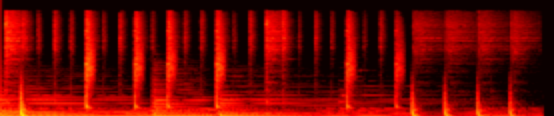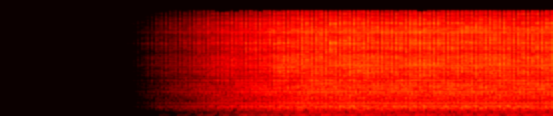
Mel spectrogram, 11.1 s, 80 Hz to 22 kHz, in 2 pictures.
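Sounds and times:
film camera mechanical rattle: 7.6 - 11.0.

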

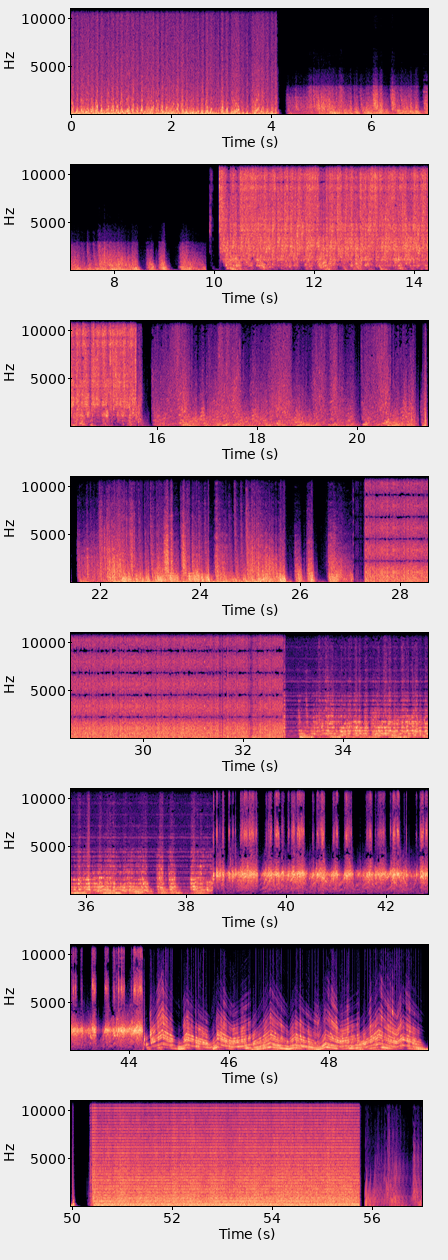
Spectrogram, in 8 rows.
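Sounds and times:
distorted harsh logo audio: 10.0 - 20.9, 50.4 - 57.0
organ-like sustained tone: 50.4 - 55.8.

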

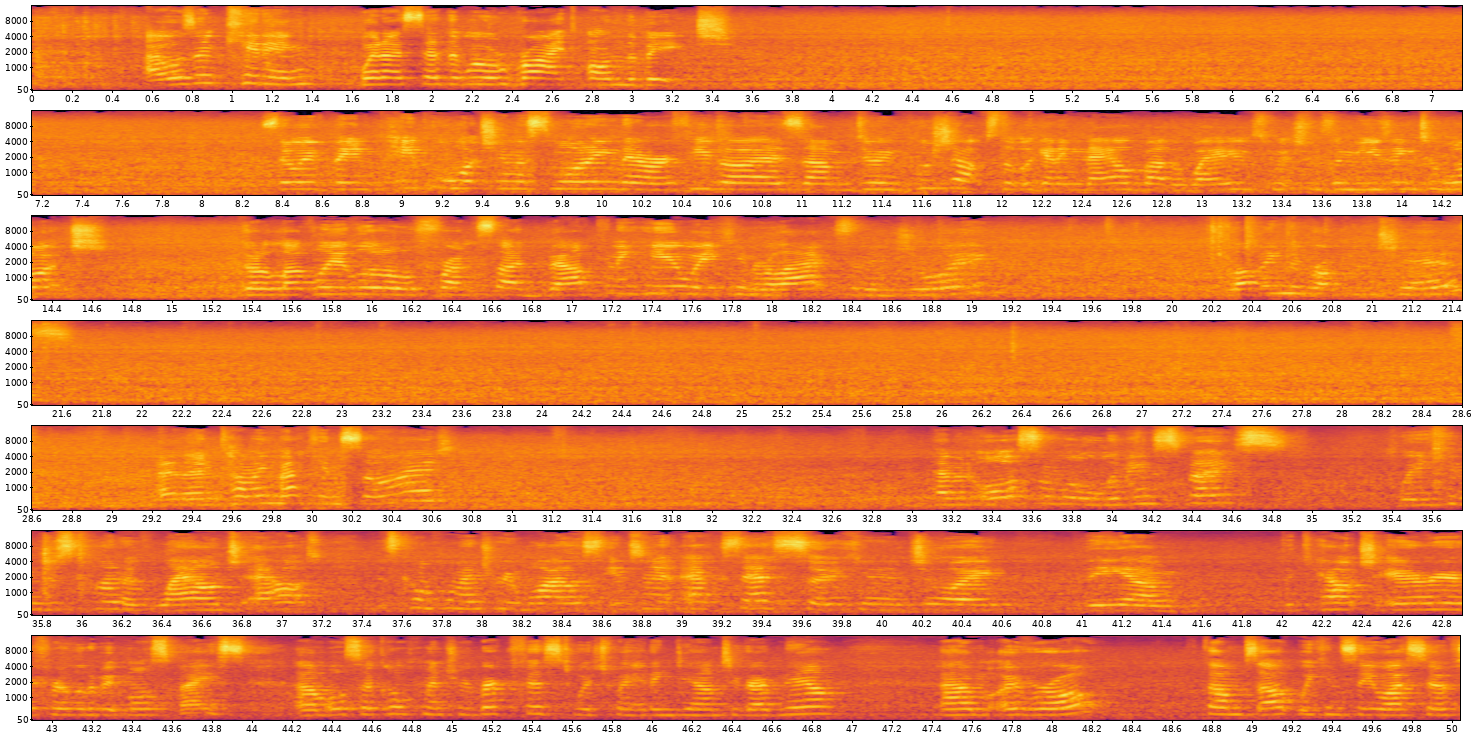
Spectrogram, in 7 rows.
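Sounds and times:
ocean surf breaking: 0.0 - 42.2
faint steady hum: 0.0 - 50.0.

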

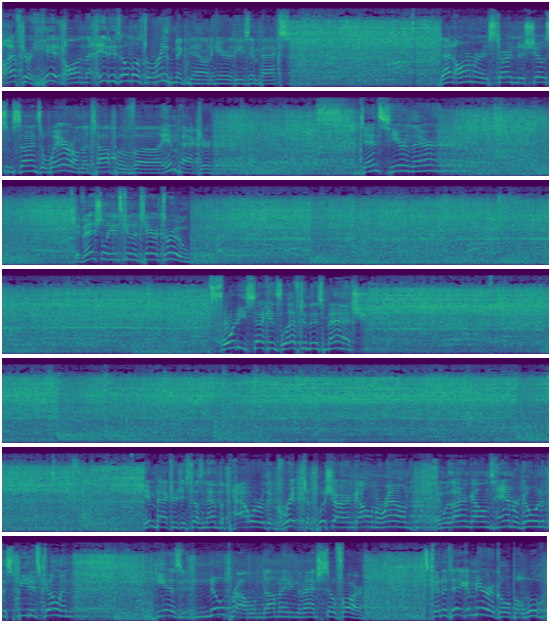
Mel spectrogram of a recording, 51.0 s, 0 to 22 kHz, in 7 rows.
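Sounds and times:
hall noise: 0.0 - 51.0
noisy rumble and hiss: 0.0 - 51.0
combat robots driving and striking: 28.3 - 38.4.

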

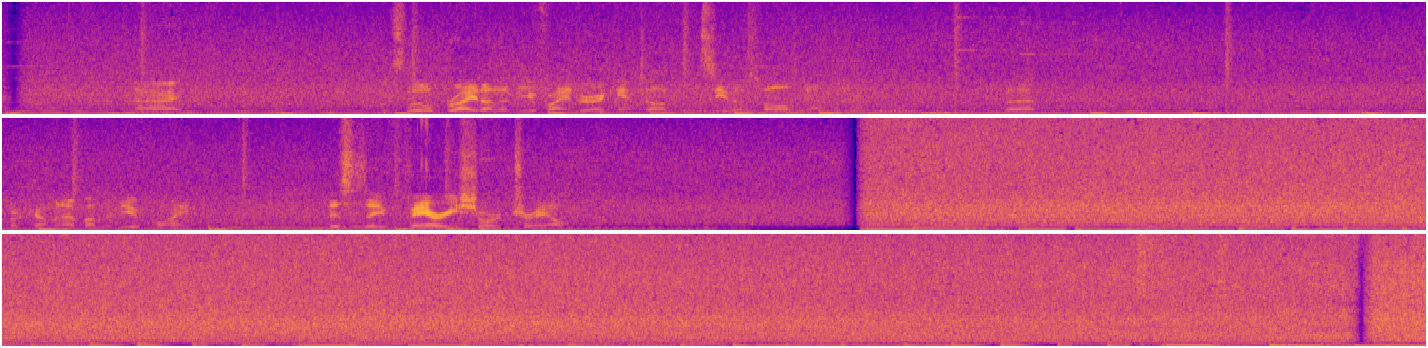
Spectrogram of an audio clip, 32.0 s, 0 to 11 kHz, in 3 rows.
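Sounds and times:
low background music: 0.0 - 16.2, 17.2 - 32.0
creek rapids and waterfall: 0.0 - 32.0.

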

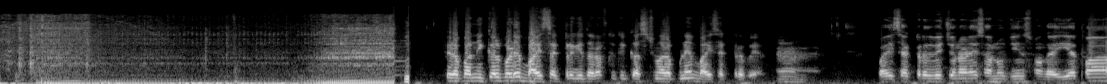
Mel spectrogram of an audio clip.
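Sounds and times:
vehicle engine revving: 0.0 - 4.2.

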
